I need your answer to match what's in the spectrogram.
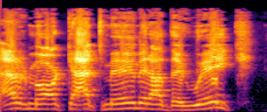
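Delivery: loud, slow attempted Scottish accent that drifts elsewhere. Announcing the mark out moment of the week, attempted Scottish accent. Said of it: "I was going for Scottish".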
